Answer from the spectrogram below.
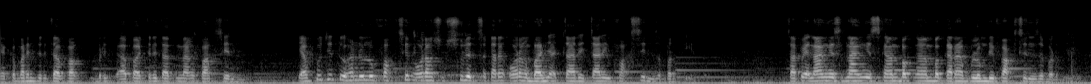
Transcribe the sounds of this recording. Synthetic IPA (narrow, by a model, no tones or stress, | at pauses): jakəmaɾɪnt͡ʃəɾit̪afa | biapat͡ʃəɾit̪at̪ənt̪aŋfaksɪn | japut͡ʃit̪uɦandulufaksɪnoɾaŋsusulɪt̪̚səkaɾaŋoɾaŋbaɲak̚t͡ʃaɾit͡ʃaɾifaksɪnsəpərt̪ḭːt̪u̥ | sapɛnaŋɪsnaŋɪsŋambək̚ŋambəkːarnabəlʊmdifaksɪns̬əpərt̪ḭːt̪u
